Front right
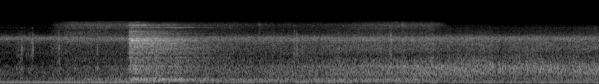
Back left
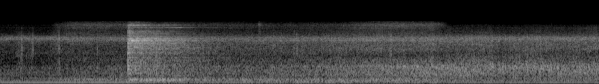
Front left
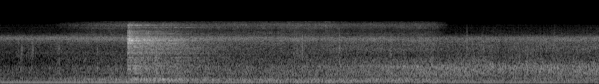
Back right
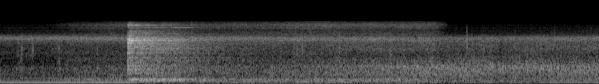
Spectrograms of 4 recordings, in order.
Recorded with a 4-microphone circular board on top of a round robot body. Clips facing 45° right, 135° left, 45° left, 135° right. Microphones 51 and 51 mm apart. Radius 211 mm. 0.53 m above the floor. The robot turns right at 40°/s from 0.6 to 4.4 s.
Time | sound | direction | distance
1.3 | cutlery clinking | 150° left | 1.6 m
